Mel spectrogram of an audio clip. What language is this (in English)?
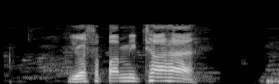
Sansi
